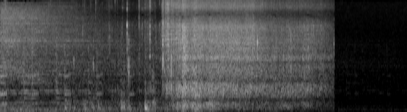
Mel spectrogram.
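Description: Steady rushing outdoor noise, like surf or wind on a phone microphone, with a few knocks. It grows louder about two and a half seconds in and cuts off abruptly about five seconds in.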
